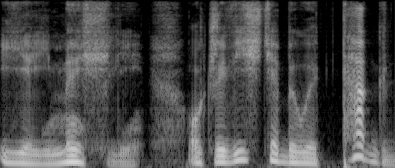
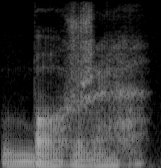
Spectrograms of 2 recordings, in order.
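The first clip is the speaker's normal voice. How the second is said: low, much softer moaned Boże; soft groan; 6 semitones lower, 11 dB quieter than usual. A narrator's reading. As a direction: moan Boże under breath. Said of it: "jęknął".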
